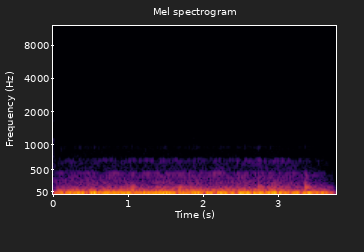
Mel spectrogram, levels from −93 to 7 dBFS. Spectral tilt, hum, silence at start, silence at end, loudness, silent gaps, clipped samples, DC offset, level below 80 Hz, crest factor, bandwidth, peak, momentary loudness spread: -13.5 dB/octave; none; 0 s; 0.05 s; -37 LUFS; none; under 0.1%; under 0.1%; -26 dBFS; 10 dB; 0.5 kHz; -8 dBFS; 4 LU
